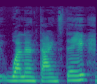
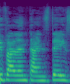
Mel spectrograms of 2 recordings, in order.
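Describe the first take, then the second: First: Valentine's Day with a W sound, Walentine's Day; Thai pronunciation of V. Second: Said in the usual way. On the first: Shown as a demonstration. Thai speaker turns the V of Valentine's Day into W. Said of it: "you will say". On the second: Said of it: "For example, to say".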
